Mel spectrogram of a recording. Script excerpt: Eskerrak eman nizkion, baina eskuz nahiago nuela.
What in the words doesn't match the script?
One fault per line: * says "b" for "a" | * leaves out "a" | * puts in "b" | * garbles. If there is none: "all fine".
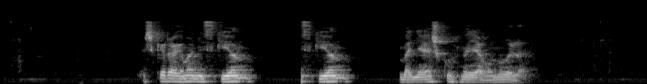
* puts in "nizkion"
